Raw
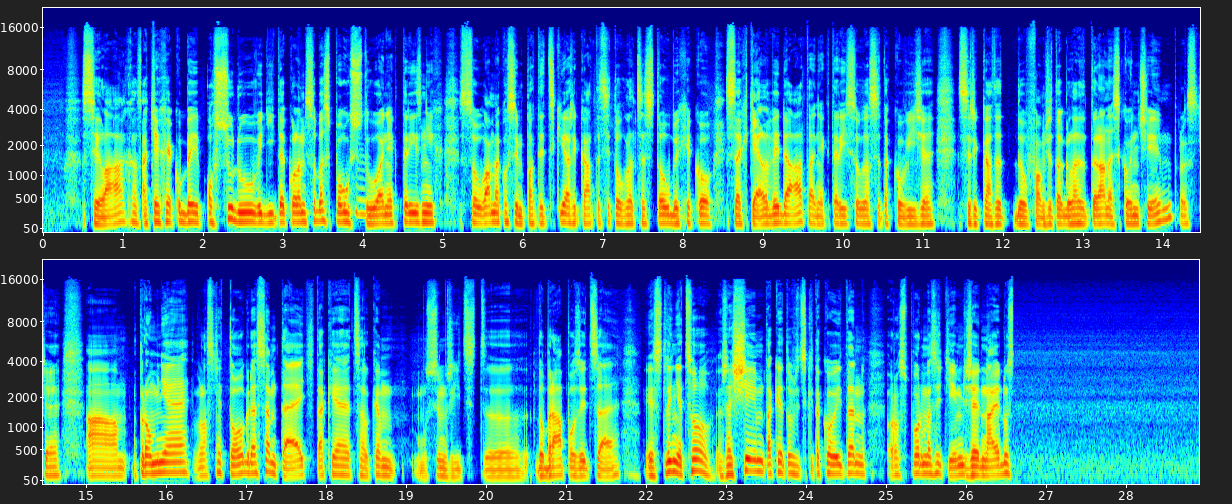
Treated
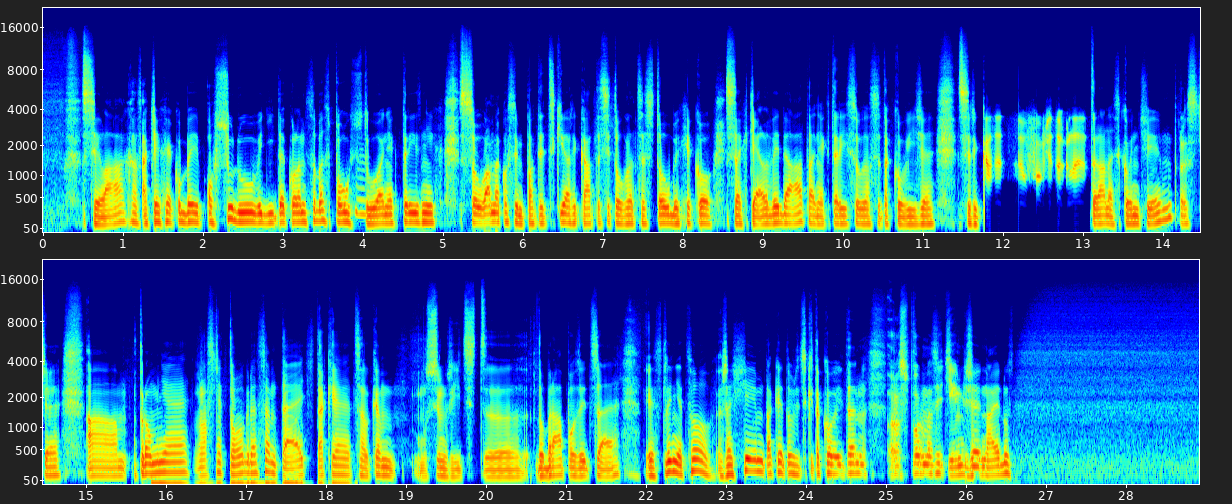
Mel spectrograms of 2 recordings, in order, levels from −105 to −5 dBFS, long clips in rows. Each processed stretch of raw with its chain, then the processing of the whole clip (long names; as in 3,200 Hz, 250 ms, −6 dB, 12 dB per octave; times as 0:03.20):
0:05.03–0:05.87: low-shelf EQ 150 Hz −11.5 dB + leveller curve on the samples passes 1
0:11.77–0:13.10: Chebyshev band-pass filter 950–3,400 Hz, order 5 + upward compression, threshold −49 dBFS
0:15.82–0:18.40: gain on one half-wave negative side −7 dB + noise gate −48 dBFS, range −9 dB
0:24.33–0:26.27: high-shelf EQ 3,000 Hz +11 dB + chorus effect 1.9 Hz, delay 17.5 ms, depth 4.5 ms
whole clip: treble cut that deepens with the level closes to 630 Hz, closed at −21 dBFS; dynamic equaliser 1,900 Hz, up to +5 dB, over −50 dBFS, Q 1.9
